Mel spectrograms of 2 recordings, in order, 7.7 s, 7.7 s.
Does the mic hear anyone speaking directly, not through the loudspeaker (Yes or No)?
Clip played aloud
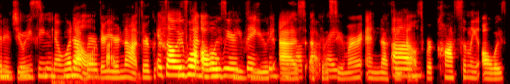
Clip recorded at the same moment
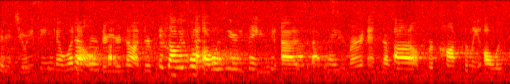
No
